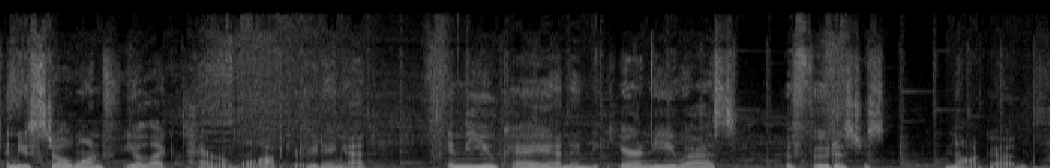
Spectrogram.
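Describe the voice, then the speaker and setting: A woman from Germany, whose native language is German, chats casually to her livestream viewers. Her voice sits somewhat high but is very mellow and soft in tone. She talks in a gushing, emphatic way, often repeating herself, with faint music behind her. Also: little pitch movement, a little fast, vocal fry. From Germany, grew up in Berlin. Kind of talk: casual chat with live viewers.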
